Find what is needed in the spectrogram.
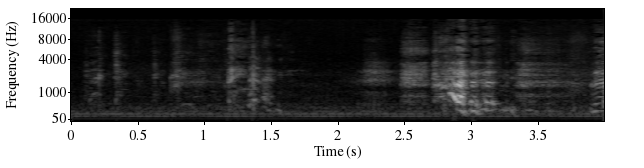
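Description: A man's brief stifled laugh and breathing, loudest about three quarters of the way through, over a low steady hum and a few faint clicks.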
